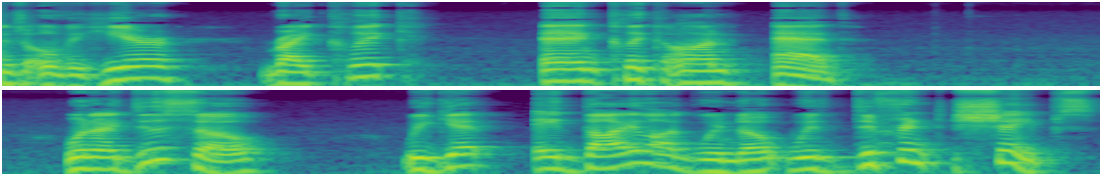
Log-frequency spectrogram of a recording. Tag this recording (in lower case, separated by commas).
speech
